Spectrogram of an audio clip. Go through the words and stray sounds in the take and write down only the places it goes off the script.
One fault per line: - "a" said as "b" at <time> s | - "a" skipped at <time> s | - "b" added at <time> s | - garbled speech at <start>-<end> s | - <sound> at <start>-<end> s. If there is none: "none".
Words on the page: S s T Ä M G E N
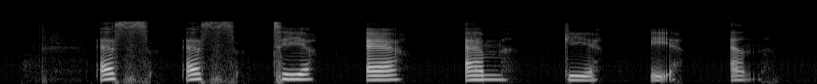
none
